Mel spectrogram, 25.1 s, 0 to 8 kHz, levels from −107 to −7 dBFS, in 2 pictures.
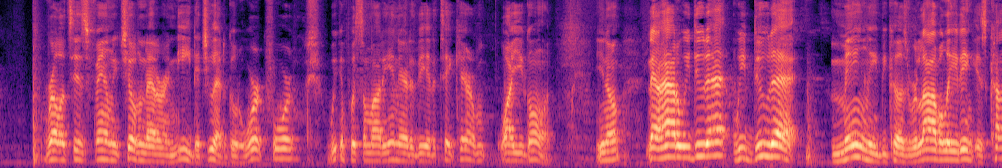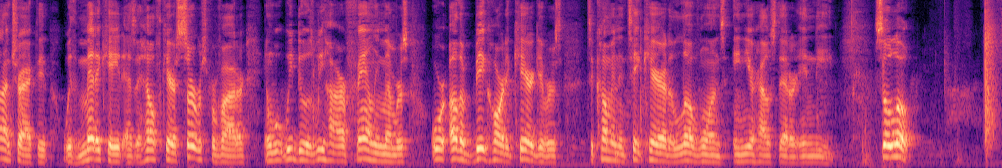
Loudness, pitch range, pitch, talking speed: -22 LUFS, 125-205 Hz, 155 Hz, 215 wpm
